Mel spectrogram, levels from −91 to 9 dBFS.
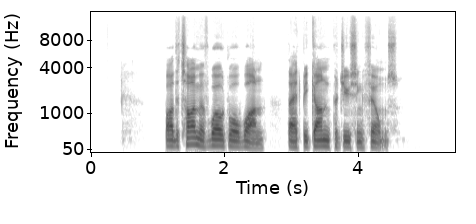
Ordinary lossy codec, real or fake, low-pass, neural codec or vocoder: MP3, 96 kbps; real; 14.4 kHz; none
